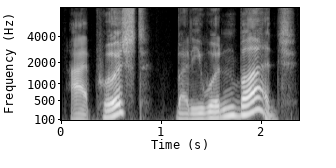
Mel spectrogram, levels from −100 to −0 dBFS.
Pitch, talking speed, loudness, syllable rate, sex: 140 Hz, 150 wpm, -17 LUFS, 3.8 syllables/s, male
